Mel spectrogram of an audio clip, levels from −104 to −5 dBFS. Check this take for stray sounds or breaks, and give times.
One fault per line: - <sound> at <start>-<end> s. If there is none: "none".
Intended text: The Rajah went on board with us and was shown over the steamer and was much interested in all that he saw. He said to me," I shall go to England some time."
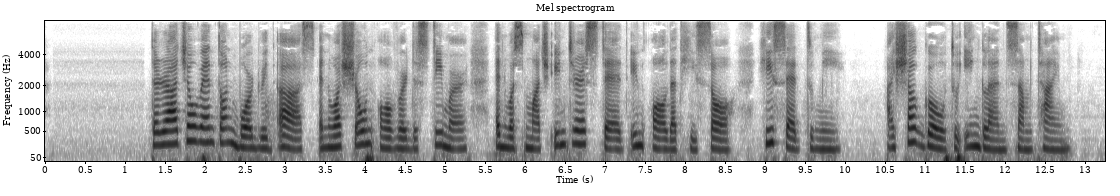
none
